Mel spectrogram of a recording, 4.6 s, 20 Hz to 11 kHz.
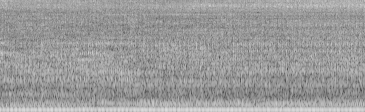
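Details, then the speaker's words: Yamaha Bear Tracker 250 (YTM250) ATV single-cylinder idling after a new carburetor and intake, lights on and owner thinks it's charging, no smoke; loud, steady, even thump with no misses or knocks, a normal smooth idle. "I'm pushing it in for now wow even going to idle got to love that"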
